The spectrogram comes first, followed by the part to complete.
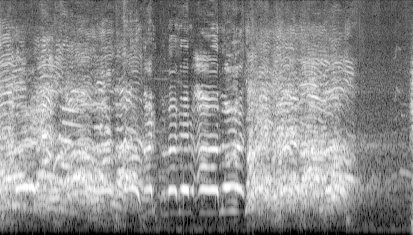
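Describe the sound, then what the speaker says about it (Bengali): A crowd of Muslim men at a religious gathering shouts takbir in unison with raised hands, a loud massed chant. It swells, breaks into a few shorter bursts, surges again, then fades toward the end. "দুটি হাত তুলে তাকবীর দিয়ে দেখাও মুসলমান।"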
